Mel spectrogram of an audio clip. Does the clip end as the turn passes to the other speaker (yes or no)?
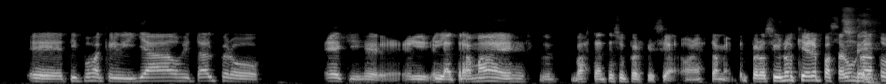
no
